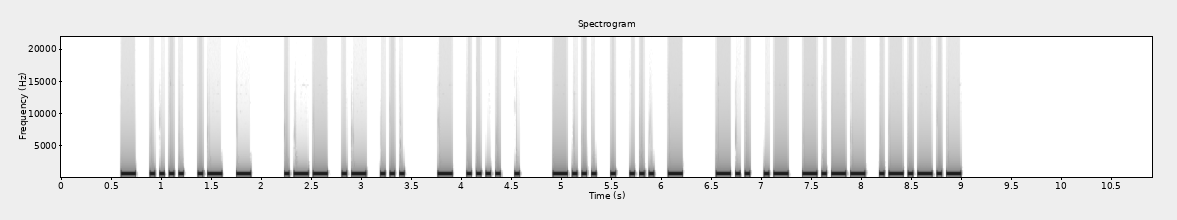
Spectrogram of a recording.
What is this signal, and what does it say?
Morse code, heard as a keyed tone, about 25 wpm, 700 Hz. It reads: THAT WAS THE BEST DAY.
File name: practice / 25wpm / Sentences with 3-Word Phrases - 25wpm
